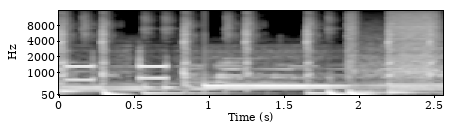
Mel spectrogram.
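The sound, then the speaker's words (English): A few short electronic keypad beeps of a borrowed phone dialing a number to call an uncle sound over a busy backdrop of deep thumping hits and sustained tones, with no one speaking. “Baba, I say, ma, come borrow your phone, I beg. I don't dey call my uncle since last week.”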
